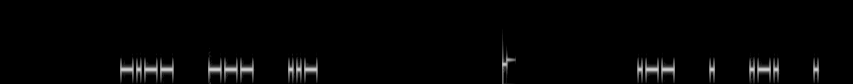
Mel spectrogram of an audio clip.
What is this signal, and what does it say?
Morse code, heard as a keyed tone, about 30 wpm, spaced as for 17 wpm, 690 Hz. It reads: YOU WERE
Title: 3x Character Spacing - Top 200 Words - 30wpm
